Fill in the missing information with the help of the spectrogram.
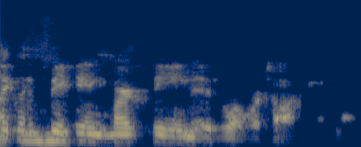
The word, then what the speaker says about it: myrcene: Mycrine. Okay. I was saying it wrong. – Mycrine. – Okay. Mycrine, myrcene. I mean, the scientific term is myrcene.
